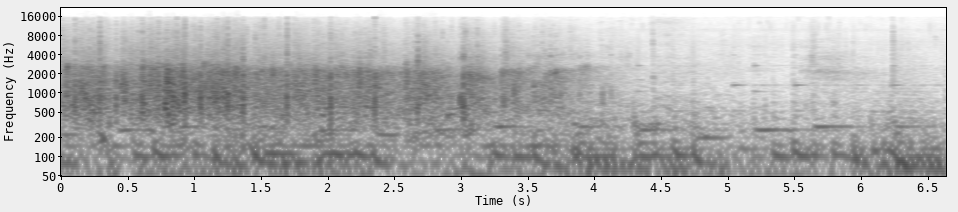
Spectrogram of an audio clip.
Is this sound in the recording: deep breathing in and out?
no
